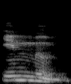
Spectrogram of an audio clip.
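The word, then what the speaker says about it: 있는: এই বানানটা হবে ইন্নুন। কি হবে? ইন্নুন মানে হলো আছে। এটা একটা বাস সিম আছে, মনে পড়ে? ত ধ্বনির পরে ন থাকলে তটাও ন হয়ে যায়, তাহলে ইন্নুন মানে কি?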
